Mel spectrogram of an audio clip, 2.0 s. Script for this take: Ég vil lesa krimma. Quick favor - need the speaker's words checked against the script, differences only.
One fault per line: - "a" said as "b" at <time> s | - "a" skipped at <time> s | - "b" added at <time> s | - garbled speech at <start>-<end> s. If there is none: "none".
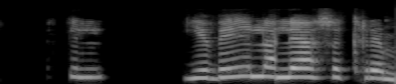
none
